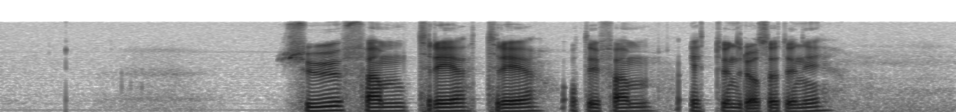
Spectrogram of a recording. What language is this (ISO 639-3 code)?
nor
